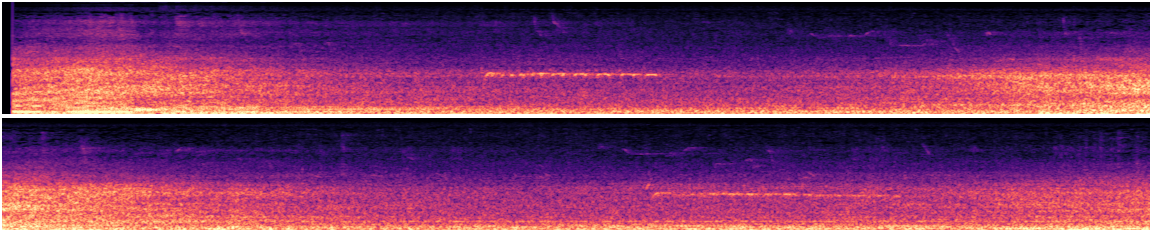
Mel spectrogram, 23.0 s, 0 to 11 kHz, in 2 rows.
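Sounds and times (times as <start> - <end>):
distant traffic rumble: 0.1 - 22.9
bird trill: 4.7 - 7.2, 13.2 - 21.4
faint high bird chirps: 4.8 - 6.7, 16.8 - 21.3.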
